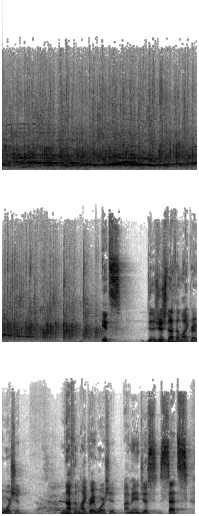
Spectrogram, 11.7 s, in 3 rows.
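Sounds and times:
audience applause for worship team: 0.0s - 5.9s
speech: 5.9s - 8.3s, 9.0s - 11.6s.

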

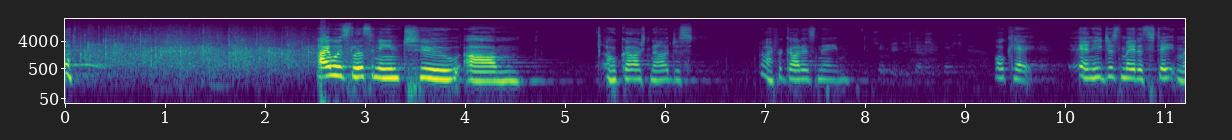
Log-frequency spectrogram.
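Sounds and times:
speech: 0.0s - 0.2s, 2.6s - 4.7s, 5.4s - 6.4s, 7.0s - 7.9s, 9.3s - 11.1s
person applauding: 0.0s - 2.6s.

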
